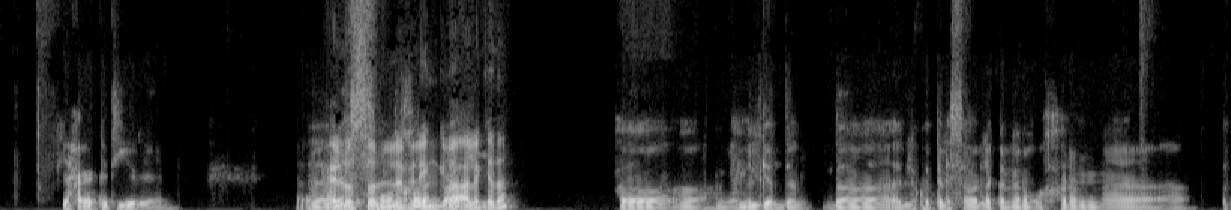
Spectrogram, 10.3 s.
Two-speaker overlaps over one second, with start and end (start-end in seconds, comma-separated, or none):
2.6-4.2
